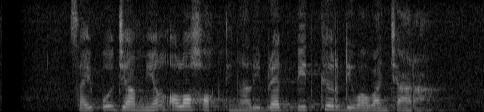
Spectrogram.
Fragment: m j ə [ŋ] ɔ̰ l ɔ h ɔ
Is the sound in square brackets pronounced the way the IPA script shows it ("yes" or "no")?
yes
